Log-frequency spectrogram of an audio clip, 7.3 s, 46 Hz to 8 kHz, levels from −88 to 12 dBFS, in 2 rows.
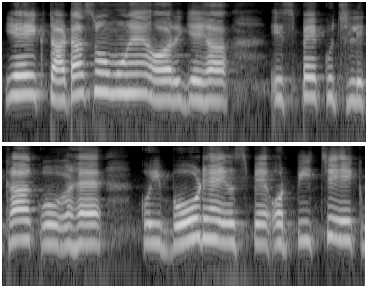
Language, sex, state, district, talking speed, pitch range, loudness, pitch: Hindi, female, Haryana, Jhajjar, 155 wpm, 225-260 Hz, -15 LUFS, 230 Hz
